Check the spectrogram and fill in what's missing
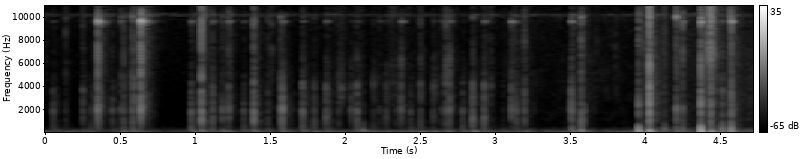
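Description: A small amber glass perfume bottle with a paper label is held sideways in both hands and tapped with fingertips and nails. Quick, irregular, dry clicks and taps run throughout with very short ring, growing louder near the end.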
